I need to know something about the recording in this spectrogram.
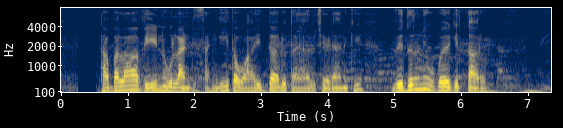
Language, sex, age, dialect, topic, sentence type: Telugu, male, 25-30, Central/Coastal, agriculture, statement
